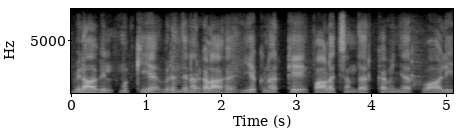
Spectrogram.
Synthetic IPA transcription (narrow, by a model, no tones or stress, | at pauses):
ʋɪlaːʋɪlmʊkːɪjɐʋɪɾɯnd̪ɪnɐɾɣɐɭaːɣɐɪjɐkːɯɳɐɾkeːpaːɭɐt͡ʃːɐnd̪ɐɾkɐʋɪɲːɐɾʋaːɭi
